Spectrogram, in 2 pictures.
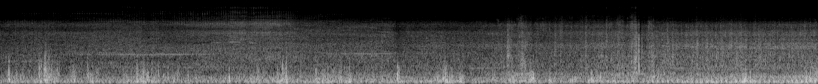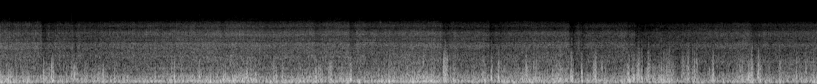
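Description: Motorcycle engine running steadily while riding along a road, with wind buffeting the microphone.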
